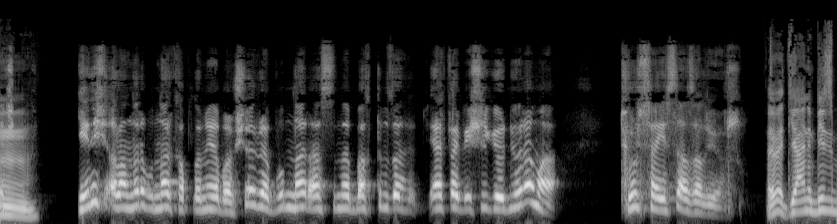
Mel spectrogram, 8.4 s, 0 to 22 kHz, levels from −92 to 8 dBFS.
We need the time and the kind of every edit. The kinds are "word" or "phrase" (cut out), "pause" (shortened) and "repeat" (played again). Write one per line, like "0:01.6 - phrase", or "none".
none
